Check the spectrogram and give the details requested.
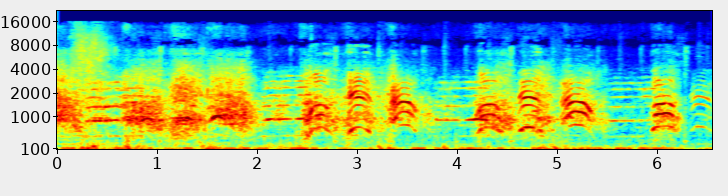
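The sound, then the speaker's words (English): A crowd shouting together at a protest in Houston, loud overlapping voices rising in repeated chanting bursts over a steady low rumble, with no single speaker standing out. “Righteous crowd protests in Houston as law enforcement admits to its catastrophic response.”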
